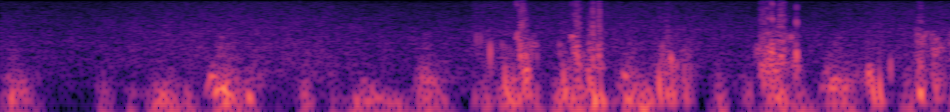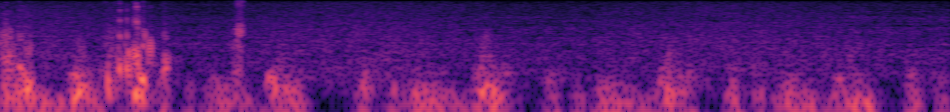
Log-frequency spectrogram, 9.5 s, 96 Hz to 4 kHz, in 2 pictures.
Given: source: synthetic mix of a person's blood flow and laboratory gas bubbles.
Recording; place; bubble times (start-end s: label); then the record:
Doppler ultrasound of blood flow; precordium
2.35-2.72 s: bubbles
2.76-3.06 s: bubbles
3.26-3.48 s: bubbles
3.76-4.02 s: bubbles
4.30-4.48 s: bubbles
4.56-4.93 s: bubbles
5.26-5.62 s: bubbles
5.91-5.97 s: bubbles
From the record:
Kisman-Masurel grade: 233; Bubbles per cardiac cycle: several, 3 to 8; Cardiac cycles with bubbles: 50 to 99%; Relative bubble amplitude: loud (0.450 to 0.775); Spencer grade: 3 (all of the cardiac periods contain showers or single bubble signals, but not dominating or overriding the cardiac motion signals); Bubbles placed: only in the low amplitude regions of the cardiac cycle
